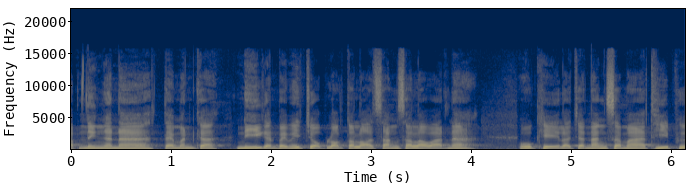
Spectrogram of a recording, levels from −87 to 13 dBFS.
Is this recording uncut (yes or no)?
no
